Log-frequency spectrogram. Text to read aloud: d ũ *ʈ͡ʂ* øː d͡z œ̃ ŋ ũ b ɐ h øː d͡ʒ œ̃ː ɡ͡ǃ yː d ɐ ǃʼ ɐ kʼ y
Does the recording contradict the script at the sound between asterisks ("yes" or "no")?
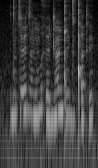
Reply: yes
